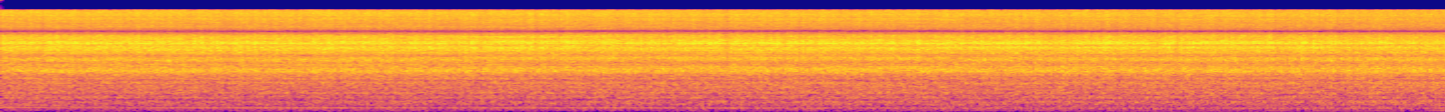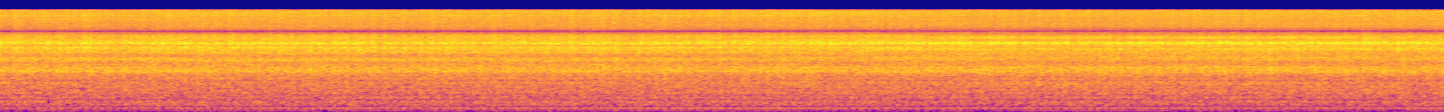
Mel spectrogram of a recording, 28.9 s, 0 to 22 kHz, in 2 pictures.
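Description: Cessna 152's four-cylinder Lycoming engine and propeller running steadily in flight, heard from inside the cabin as a constant low drone under a wide rush of noise.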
